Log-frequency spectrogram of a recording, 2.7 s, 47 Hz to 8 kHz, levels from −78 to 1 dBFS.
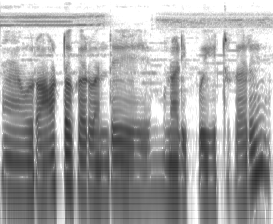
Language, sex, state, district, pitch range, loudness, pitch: Tamil, male, Tamil Nadu, Nilgiris, 95-105 Hz, -21 LUFS, 95 Hz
